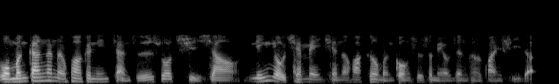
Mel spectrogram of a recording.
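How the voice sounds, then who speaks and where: With lively intonation and big swings in loudness, a man speaks at a very fast pace with hardly any pauses. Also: medium pitch for a man. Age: 20s. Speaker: phone scammer. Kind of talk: phone scam call. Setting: phone call. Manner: halting.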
